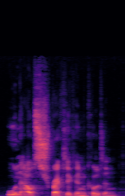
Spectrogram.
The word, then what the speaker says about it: Unaussprechlichen Kulten: Is it Unaussprechlichen Kulten? Am I pronouncing that right? – Unaussprechlichen Kulten.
